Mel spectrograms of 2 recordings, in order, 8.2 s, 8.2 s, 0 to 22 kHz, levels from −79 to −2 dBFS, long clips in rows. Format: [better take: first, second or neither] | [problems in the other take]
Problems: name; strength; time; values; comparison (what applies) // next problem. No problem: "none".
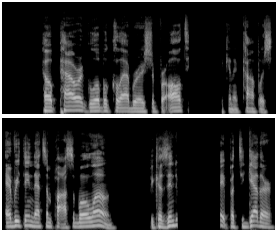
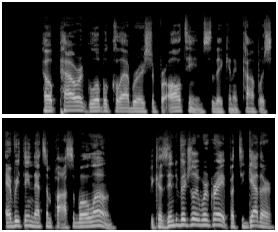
second | audio cutting out; at 3 s and at 6.5 s for 0.5 s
